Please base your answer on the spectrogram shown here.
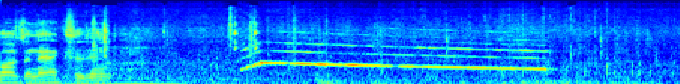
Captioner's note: sirens blaring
